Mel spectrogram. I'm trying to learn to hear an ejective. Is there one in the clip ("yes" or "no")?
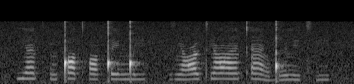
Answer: yes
